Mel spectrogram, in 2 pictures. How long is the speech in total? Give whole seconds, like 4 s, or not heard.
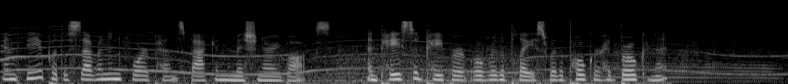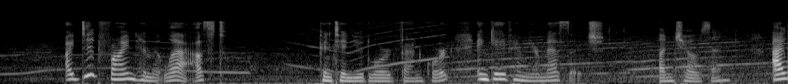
14 s.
